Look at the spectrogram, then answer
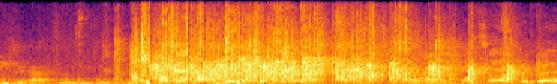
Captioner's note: audience applauding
